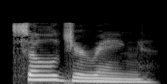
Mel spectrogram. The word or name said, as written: soldiering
